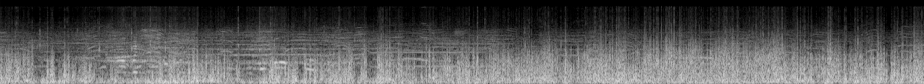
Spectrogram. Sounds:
outside, urban or man-made, Speech

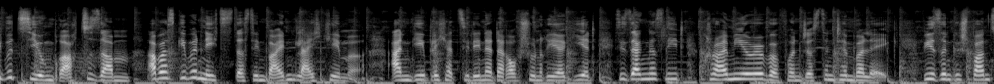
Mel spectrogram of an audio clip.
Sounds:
Speech, Music

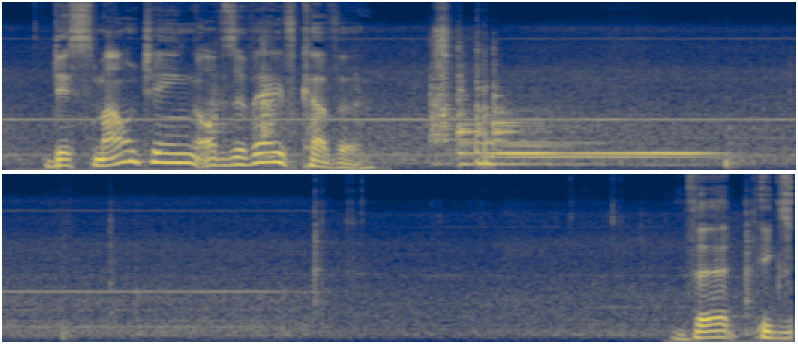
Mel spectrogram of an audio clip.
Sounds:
Speech

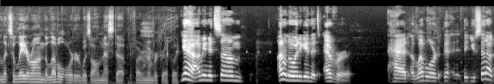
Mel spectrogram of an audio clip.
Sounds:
Speech, Music

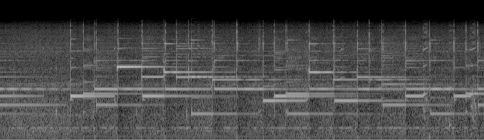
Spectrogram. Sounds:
Music, inside a small room

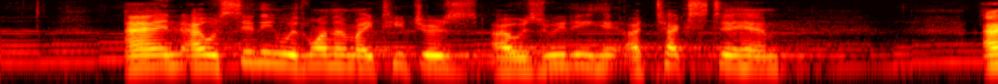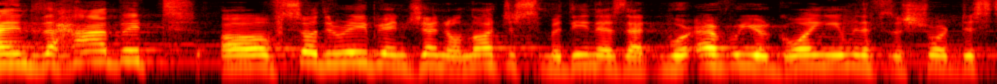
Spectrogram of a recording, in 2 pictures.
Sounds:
Music, Speech

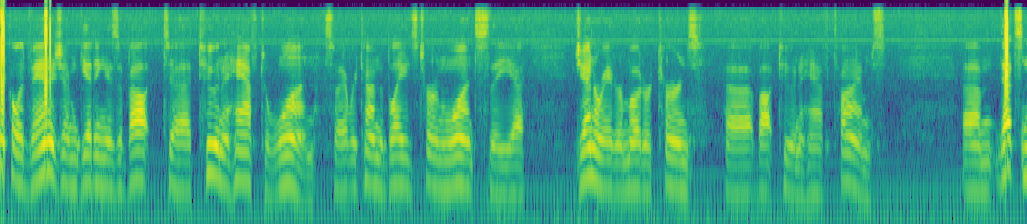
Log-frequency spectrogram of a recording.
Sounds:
Speech

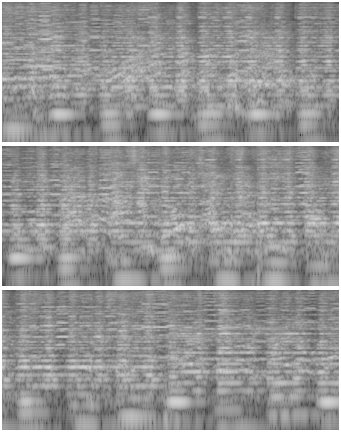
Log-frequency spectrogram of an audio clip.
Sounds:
Music

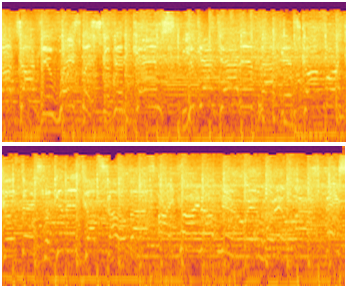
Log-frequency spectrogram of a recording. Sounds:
Music, Jazz

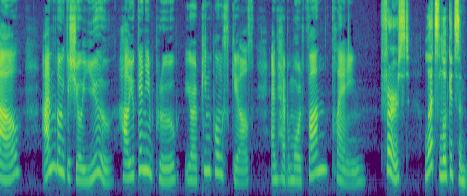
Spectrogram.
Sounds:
Speech

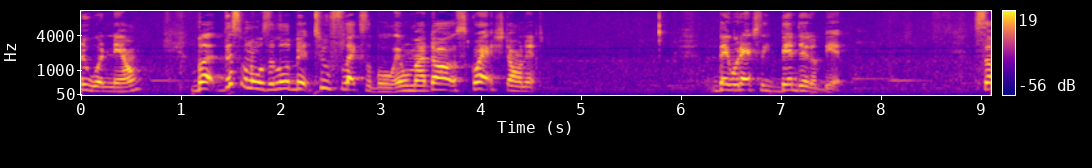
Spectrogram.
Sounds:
Music, Speech

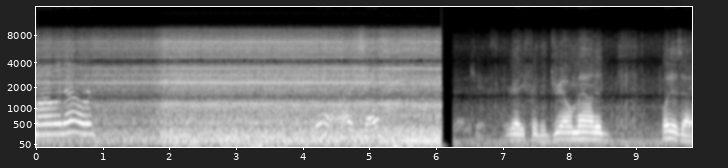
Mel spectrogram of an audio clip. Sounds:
Speech, Boat, Engine, outside, rural or natural

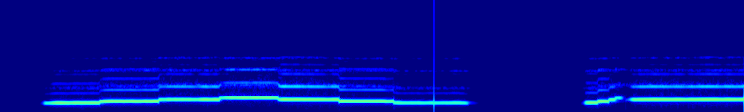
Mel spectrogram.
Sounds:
Flute, Musical instrument, Music

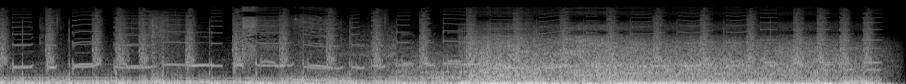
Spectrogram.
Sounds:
Music

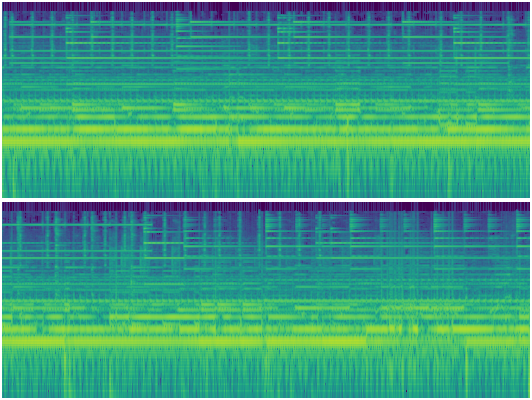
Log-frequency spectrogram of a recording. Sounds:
Music

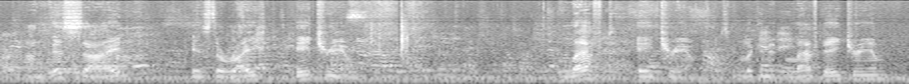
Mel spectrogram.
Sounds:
Speech

